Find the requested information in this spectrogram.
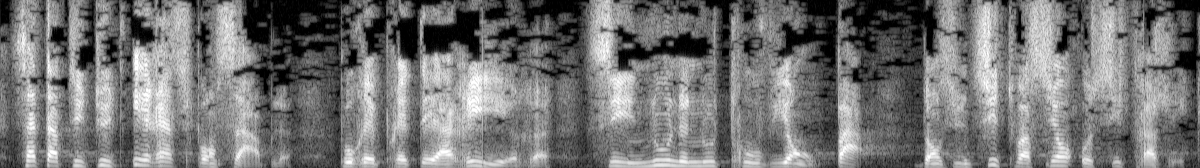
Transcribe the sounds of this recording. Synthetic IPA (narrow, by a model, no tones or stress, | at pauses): sɛt̪at̪it̪yd̪iʁɛspɔ̃sa̰blə | puʁɛpχet̪eaʁiːʁ | sinunənut̪χuvjɔ̃pa̰ | d̪ɑ̃zynsit̪ɥasjɔ̃ʔosit̪χa̰ʒḭk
